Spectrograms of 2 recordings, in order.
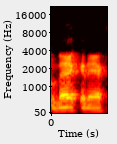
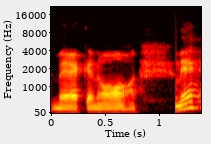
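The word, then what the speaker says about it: Mackinac: people say oh I'm going to Michigan to MAAC Island it that's the way it's spelled I can't even begin to tell you why we pronounce it maau maau island is a pedestrian only Island you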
